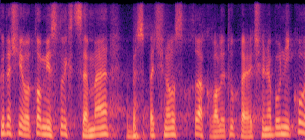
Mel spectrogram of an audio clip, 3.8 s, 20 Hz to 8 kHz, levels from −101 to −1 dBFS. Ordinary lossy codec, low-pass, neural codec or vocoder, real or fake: Opus, 64 kbps; 7.2 kHz; codec, 16 kHz in and 24 kHz out, 0.9 kbps, LongCat-Audio-Codec, fine tuned four codebook decoder; fake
